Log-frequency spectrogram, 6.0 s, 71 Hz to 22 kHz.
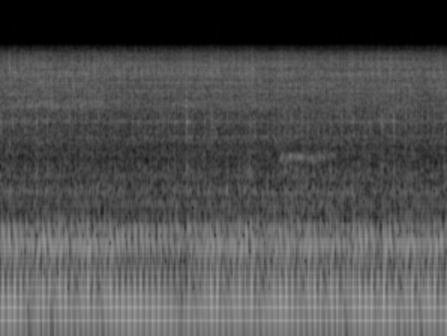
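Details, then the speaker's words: Honda XR80/CRF80 single-cylinder engine, warmed up at idle: light, even slapping clatter of a slightly slack cam (timing) chain; set by adjusting the tensioner back to a light slap, too tight causes whine. "so what I'm going to do is start my engine and warm it up a minute and you can here some of the little bit of timing chain slap"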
